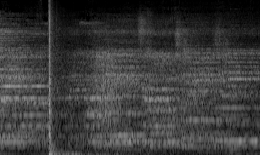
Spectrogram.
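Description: Holiday show music with a choir singing, and a single loud firework shell burst about a second in, with a short low rumble after it.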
